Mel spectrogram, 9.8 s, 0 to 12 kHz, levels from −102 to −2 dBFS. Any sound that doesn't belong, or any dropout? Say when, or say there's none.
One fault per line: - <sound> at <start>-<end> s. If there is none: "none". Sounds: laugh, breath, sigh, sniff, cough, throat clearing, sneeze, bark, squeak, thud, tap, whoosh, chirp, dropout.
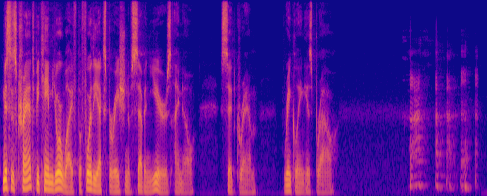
- laugh at 8.0-9.6 s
